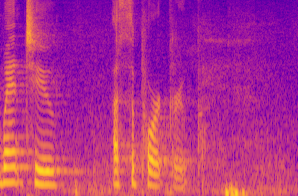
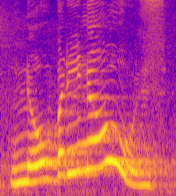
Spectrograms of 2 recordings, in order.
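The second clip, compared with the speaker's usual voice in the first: ordinary talk, nothing marked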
